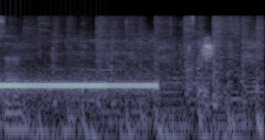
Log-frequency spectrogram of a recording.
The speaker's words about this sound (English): I think we lost the connection with Aaron, so I'm actually ringing him back as we speak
